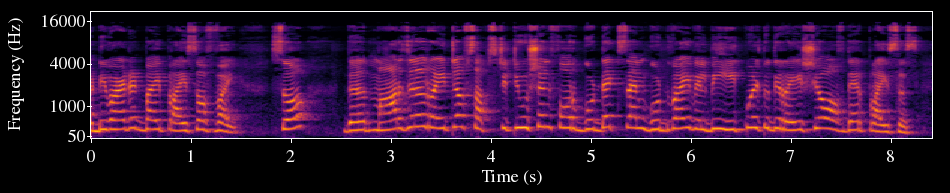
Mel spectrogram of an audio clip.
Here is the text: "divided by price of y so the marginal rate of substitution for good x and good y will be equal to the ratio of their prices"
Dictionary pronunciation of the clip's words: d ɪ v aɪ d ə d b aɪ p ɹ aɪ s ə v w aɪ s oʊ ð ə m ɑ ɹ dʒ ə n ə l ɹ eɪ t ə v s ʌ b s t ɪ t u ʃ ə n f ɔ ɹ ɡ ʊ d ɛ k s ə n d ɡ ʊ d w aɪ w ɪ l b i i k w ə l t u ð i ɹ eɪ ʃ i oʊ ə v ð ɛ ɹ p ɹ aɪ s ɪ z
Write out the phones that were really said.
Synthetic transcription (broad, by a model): d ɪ v aɪ d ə d b aɪ p ɹ aɪ s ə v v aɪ s oʊ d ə m ɑ ɹ dʒ ə n ə l ɹ eɪ t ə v s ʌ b s t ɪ t u ʃ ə n f ɔ ɹ ɡ ʊ d ɛ k s ə n d ɡ ʊ d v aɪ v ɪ l b i i k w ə l t u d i ɹ eɪ ʃ i oʊ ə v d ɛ ɹ p ɹ aɪ s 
